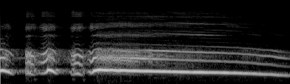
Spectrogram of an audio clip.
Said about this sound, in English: Immediately in verse 72, it says, the rooster crowed.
